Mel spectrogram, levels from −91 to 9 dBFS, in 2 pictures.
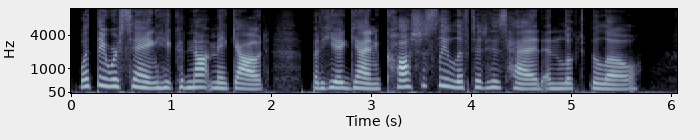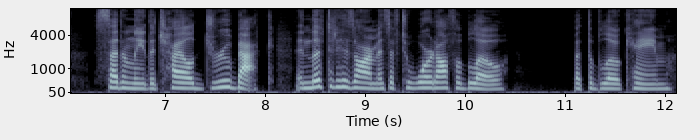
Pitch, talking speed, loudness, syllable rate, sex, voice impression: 215 Hz, 195 wpm, -22 LUFS, 5.0 syllables/s, female, very feminine, slightly adult-like, thin, tensed, slightly powerful, very bright, slightly soft, very clear, very fluent, cute, slightly cool, very intellectual, refreshing, sincere, very calm, friendly, reassuring, unique, slightly elegant, sweet, lively, kind, slightly sharp, modest, light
